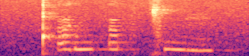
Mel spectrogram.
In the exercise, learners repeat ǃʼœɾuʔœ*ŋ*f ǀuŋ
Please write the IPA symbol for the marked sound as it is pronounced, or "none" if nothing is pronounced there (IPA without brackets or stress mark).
none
